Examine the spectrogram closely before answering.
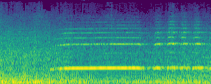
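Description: A train horn blows loudly in two long blasts.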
